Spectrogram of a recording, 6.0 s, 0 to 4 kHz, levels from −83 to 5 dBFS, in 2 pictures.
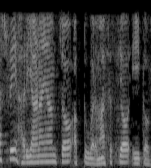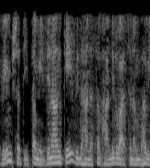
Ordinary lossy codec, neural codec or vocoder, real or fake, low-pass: AAC, 16 kbps; none; real; 3.6 kHz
